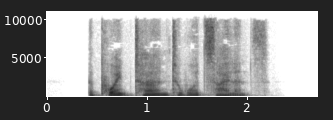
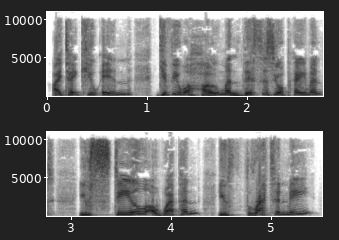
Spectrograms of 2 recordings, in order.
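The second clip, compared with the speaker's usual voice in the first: furious shout; 12 semitones higher, 7 dB louder than usual. Acted. Woman rages at child.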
